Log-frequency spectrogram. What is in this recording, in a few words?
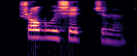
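"шоглы сетчыны", Komi, female; kpv audio dict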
